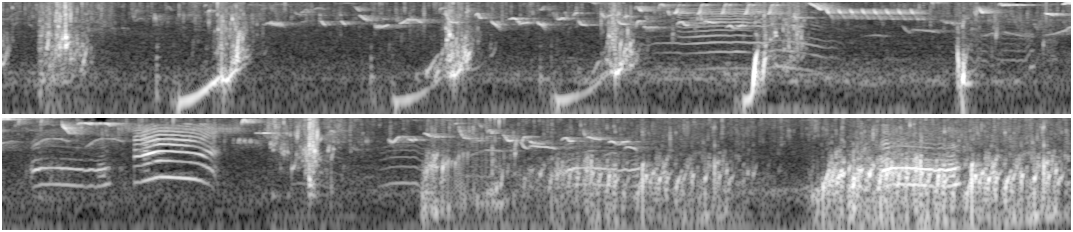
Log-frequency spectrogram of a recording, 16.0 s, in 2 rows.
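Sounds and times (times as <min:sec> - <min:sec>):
water plops: 0:00.0 - 0:02.0, 0:02.9 - 0:03.7, 0:04.3 - 0:04.8, 0:05.5 - 0:06.1, 0:10.0 - 0:16.0
frogs croaking: 0:10.8 - 0:16.0.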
